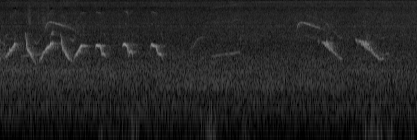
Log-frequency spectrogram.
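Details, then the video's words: Pale-breasted thrush (Turdus leucomelas) in French Guiana opening with a rapid run of short slurred whistles, then quieter, with a few louder falling whistles and a high thin upslurred note near the end. "Pale-breasted thrush (Turdus leucomelas) - singing"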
